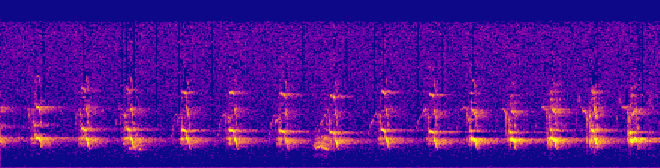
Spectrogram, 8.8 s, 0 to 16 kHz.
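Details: Male lesser spotted eagle at a nest in a spruce in Latvia, 8:16 AM, 13 August 2021, bringing a mouse and calling for his mate: about fourteen high, thin yelping notes, one every two-thirds of a second, steady in pitch, quiet background.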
